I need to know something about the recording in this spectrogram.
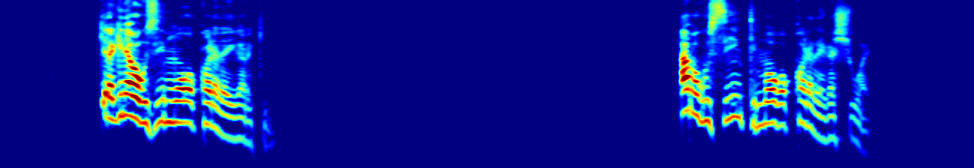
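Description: A man speaks with animation into a close clip-on microphone, in short bursts with pauses.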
